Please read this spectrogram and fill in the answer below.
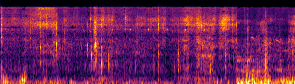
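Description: Two desi zebu bulls fighting head to head: hooves scuffing and stamping on dry dirt and the knock of horns and heads, with a louder low rumble near the end.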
